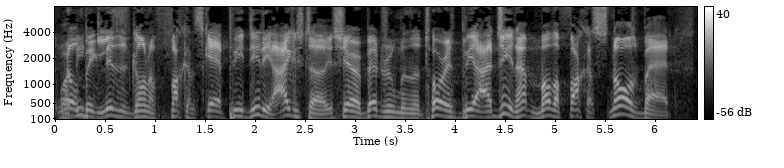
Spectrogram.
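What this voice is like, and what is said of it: Rapper-style imitation of another person. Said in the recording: “my rap impersonation of P. Diddy”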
